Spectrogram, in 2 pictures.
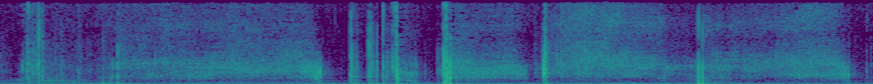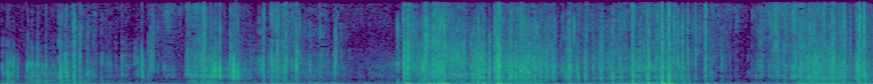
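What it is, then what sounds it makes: Leather gloves creaking. Dark brown leather gloves, worn on both hands, are rubbed together while the fingers flex, making the leather creak. Soft crinkling and rubbing run throughout, broken by short, sharp clicks and squeaks. The creaking grows louder and denser toward the end.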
